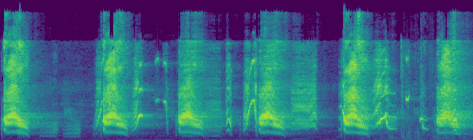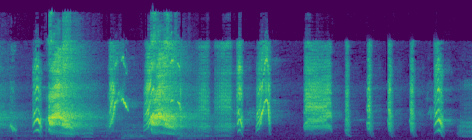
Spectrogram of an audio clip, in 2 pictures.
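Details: Long-tailed shrike, used as a bird-luring call: repeated coarse, buzzy squawks about twice a second, breaking into a burst of quick thin clicks near the end.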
